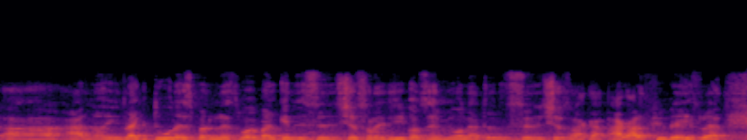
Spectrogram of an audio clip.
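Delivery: a hint of the wife, rushing her words; voicing her. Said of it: "She said".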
